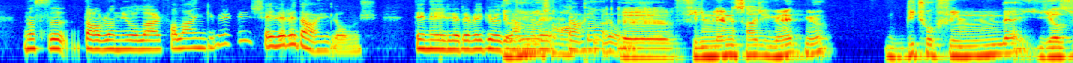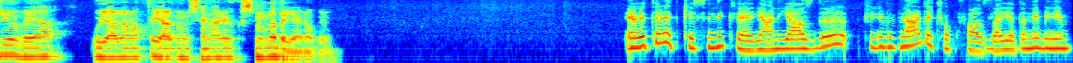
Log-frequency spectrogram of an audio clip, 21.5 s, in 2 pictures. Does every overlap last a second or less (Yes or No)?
No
